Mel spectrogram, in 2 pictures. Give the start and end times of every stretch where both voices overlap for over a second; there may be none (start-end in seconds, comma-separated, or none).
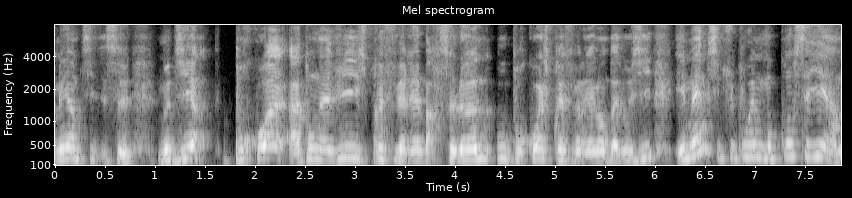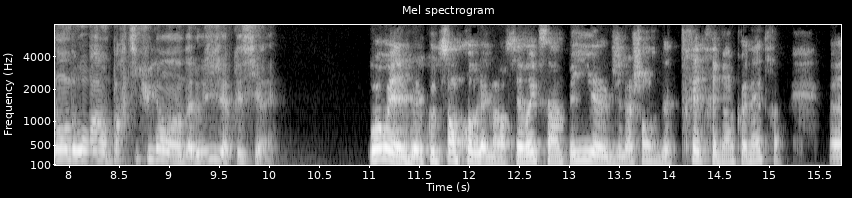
none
